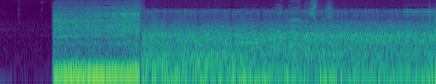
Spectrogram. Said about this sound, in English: This one's crazy. I got like road rage. He bumps her and then, or bumps them and gets them going. And he's still going. He ain't hitting the brakes or nothing. He's like just dragging them down the fucking road.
